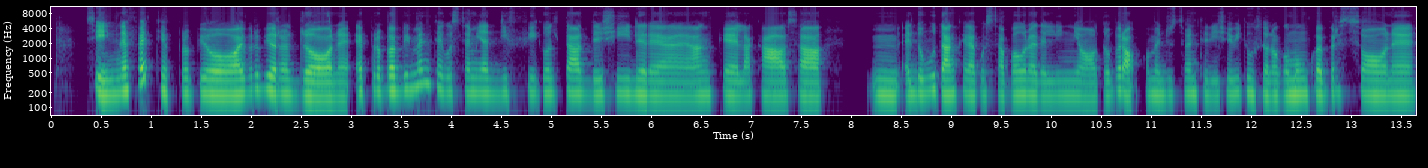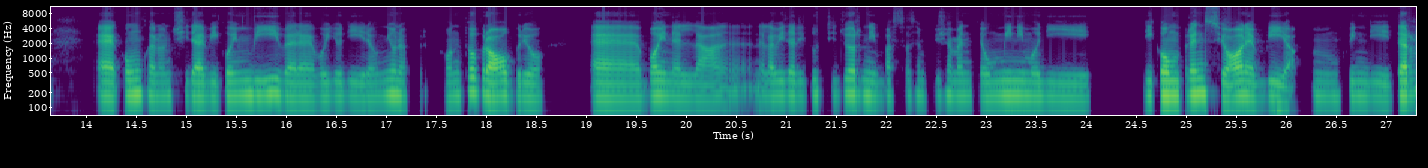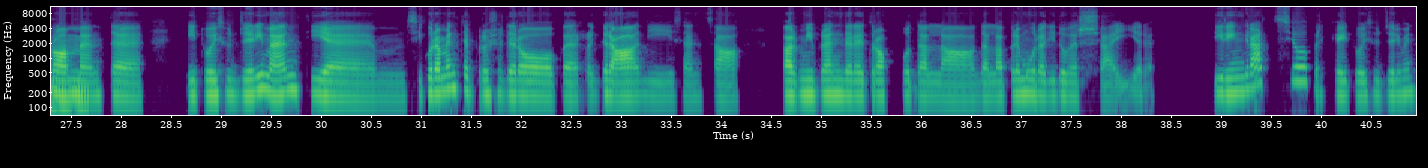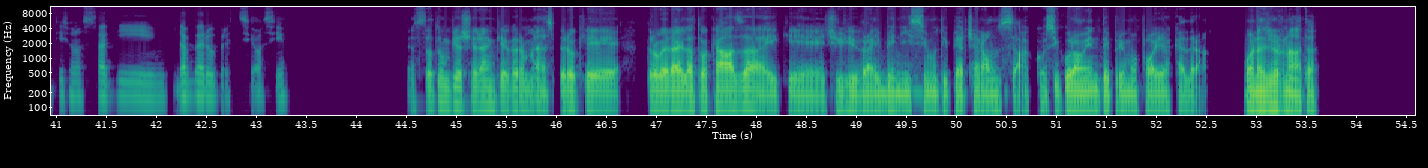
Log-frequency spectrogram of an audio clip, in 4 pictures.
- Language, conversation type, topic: Italian, advice, Quali difficoltà stai incontrando nel trovare una casa adatta?
- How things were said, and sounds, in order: "convivere" said as "coinvivere"; other background noise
